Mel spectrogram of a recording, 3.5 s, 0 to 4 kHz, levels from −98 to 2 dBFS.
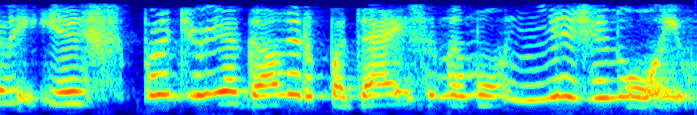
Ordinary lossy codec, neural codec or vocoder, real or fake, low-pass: MP3, 32 kbps; codec, 16 kHz, 4.8 kbps, FACodec; fake; 3.6 kHz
